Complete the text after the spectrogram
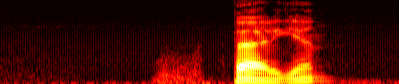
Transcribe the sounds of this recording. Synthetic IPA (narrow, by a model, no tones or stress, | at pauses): b̥æɾɡən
